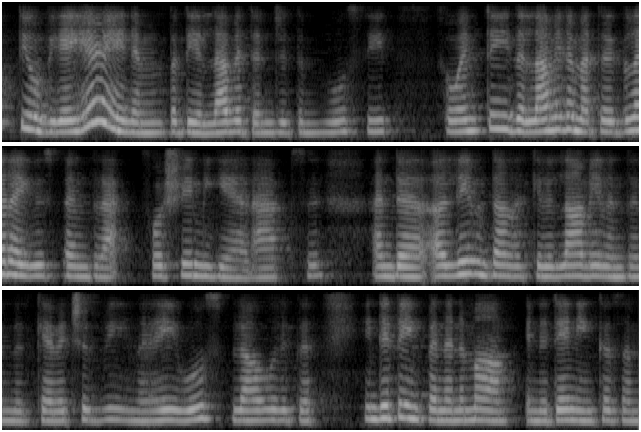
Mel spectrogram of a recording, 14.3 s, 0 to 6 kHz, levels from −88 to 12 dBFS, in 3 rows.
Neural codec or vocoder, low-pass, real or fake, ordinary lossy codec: codec, 16 kHz, 0.2 kbps, FocalCodec; 5.4 kHz; fake; none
